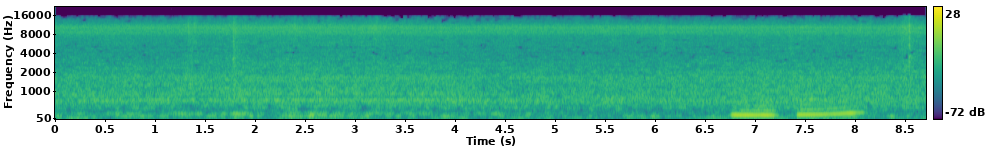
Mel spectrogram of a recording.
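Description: Steady low hiss with a few faint taps from handling a nail-stamping plate, scraper card and jelly stamper. Near the end a voice hums twice, like "mm, mm-hm", the second hum rising in pitch.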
